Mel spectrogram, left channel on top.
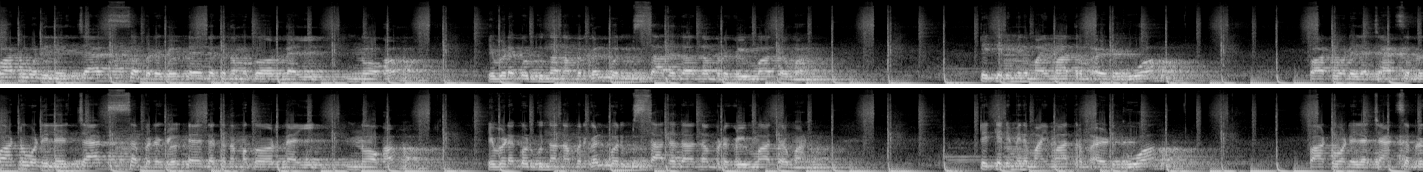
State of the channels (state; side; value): normal; both; correlation 0.47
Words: 1-ലെ ചാറ്റ് നമ്പറുകൾ ഏതൊക്കെ നമുക്ക് ഓർമ്മയായി നോക്കാം. ഇവിടെ കൊടുക്കുന്ന നമ്പറുകൾ വെറും സാധ്യത നമ്പറുകൾ മാത്രമാണ്. ടിക്കറ്റ് മിതമായി മാത്രം എടുക്കുക. പാർട്ട് 1-ലെ ചാറ്റ്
